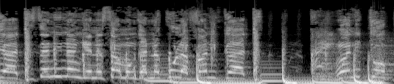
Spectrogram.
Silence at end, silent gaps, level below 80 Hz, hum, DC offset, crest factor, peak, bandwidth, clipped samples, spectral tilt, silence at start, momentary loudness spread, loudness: 0 s; none; -14 dBFS; none; under 0.1%; 10 dB; 0 dBFS; 16 kHz; 0.6%; -5 dB/octave; 0 s; 5 LU; -11 LUFS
